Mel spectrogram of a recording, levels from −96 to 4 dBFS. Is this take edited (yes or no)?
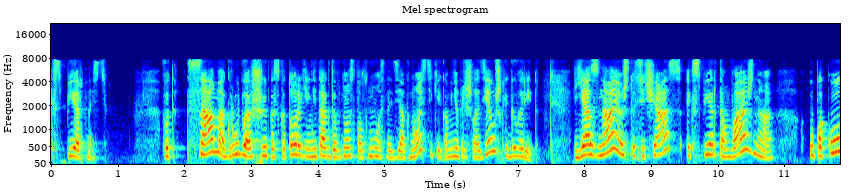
no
